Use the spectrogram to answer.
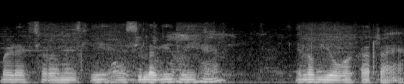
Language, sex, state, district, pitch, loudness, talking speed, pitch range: Hindi, male, Chhattisgarh, Bastar, 105 Hz, -19 LUFS, 220 wpm, 105-110 Hz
